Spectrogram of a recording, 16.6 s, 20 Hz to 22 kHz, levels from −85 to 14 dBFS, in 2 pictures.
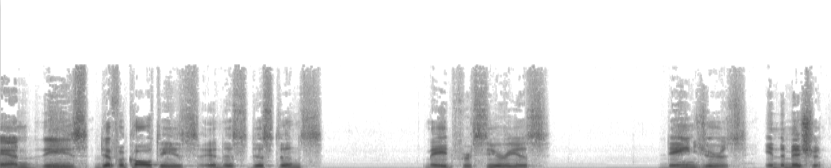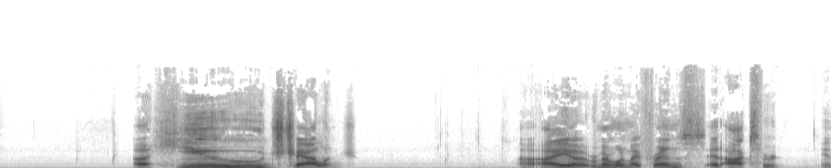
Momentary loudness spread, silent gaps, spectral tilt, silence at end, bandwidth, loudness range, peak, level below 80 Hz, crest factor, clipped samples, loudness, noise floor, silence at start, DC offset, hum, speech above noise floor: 13 LU; none; -3.5 dB/octave; 0 s; 13.5 kHz; 5 LU; -2 dBFS; -56 dBFS; 20 dB; under 0.1%; -20 LUFS; -61 dBFS; 0 s; under 0.1%; 60 Hz at -50 dBFS; 41 dB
